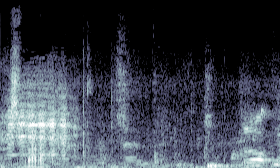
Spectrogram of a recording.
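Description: A sheep bleats near the start, with people's voices and scuffling around it.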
